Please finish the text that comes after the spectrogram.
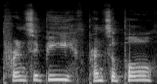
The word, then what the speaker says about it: Principe: That has been signed by Nick Principe, I had to pronounce it, P-R-I-N-C-I-P-E, and Daniel Harris.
